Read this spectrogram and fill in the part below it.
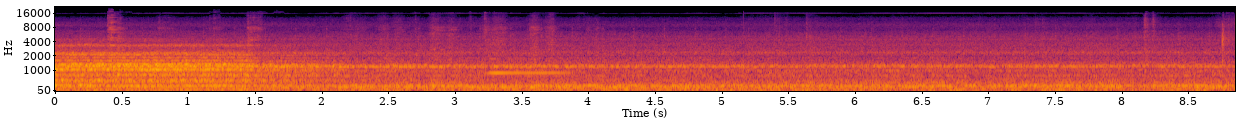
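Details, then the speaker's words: Diesel heater with an added honeycomb zigzag exhaust muffler: low, even hum with a soft steady pulse about four per second and no harsh exhaust bark; quiet, well-muffled exhaust. "and it's really really quiet"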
